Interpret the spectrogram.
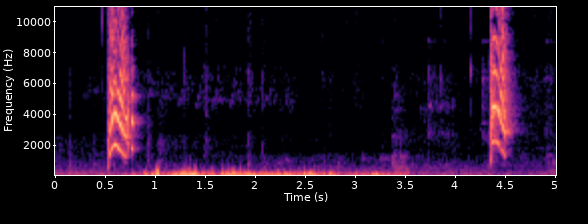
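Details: ['Green parrot giving two harsh, downward-arching squawks about four seconds apart, with a low rumbling background murmur between them.']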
